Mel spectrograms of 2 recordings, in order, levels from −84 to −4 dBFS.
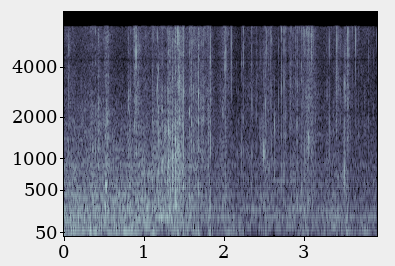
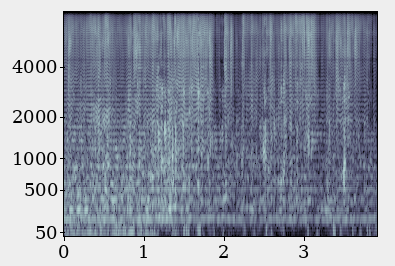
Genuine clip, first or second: first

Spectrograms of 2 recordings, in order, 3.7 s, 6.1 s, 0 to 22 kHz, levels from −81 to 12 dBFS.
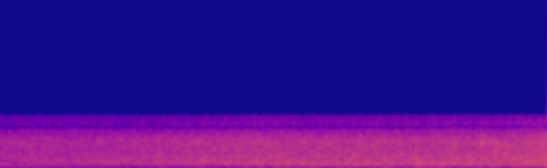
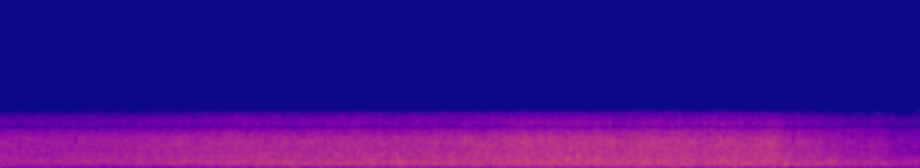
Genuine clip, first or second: second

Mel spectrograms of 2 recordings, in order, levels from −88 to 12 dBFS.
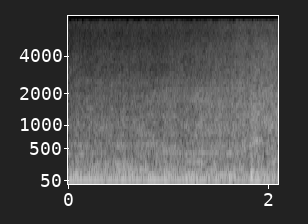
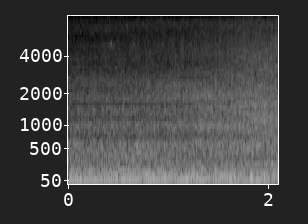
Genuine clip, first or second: second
